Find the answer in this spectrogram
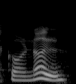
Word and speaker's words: Colonel: the contracted form which can be pronounced in the same way as konel so Colonel is also a rank in Indian army so c o l o n e l kernel okay singular form of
